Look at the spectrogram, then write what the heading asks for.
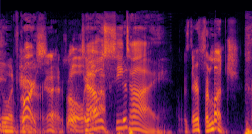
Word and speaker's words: Tau Ceti: So I completely understand, Katie, if you know the right pronunciation, and we keep saying it wrong with some authority, that's annoying. Tau Ceti, of course. Tau Ceti.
